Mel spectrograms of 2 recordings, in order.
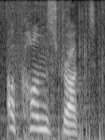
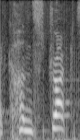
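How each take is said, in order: First: A CONstruct as a noun; stress on first syllable. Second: ConSTRUCT as a verb; stress on second syllable. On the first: Lecturer uses the noun for students, construct stressed on the first syllable. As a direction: say a construct with CON strong, struct weak. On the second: Lecturer uses the verb for students, construct stressed on the second syllable. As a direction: say construct with weak con, strong STRUCT. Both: Shown as a demonstration. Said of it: "we change the, the, the emphasis".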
